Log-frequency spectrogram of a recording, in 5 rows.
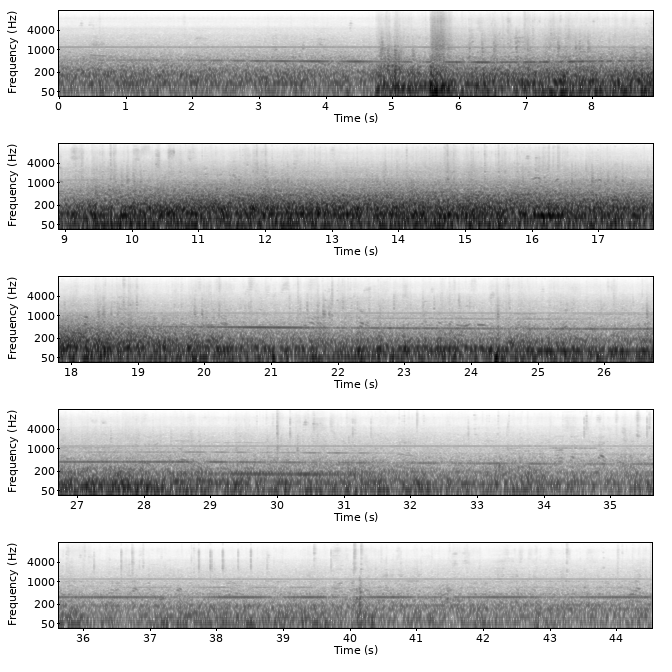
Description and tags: LandingDomodedovo-Short
Atmosphere in the plane. Landing in the Domodedovo. Short version.
Date: 2016.03.07
Recorder: Tascam DR-40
